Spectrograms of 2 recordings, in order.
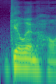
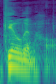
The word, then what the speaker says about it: Gyllenhaal: week with Camila Cabello Gillen Hall your name is pronounced gillenhaal I guarantee you it is not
